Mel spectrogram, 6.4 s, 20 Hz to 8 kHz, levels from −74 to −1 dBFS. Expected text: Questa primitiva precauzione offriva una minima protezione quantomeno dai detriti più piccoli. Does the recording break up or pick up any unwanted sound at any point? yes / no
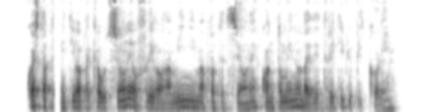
yes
